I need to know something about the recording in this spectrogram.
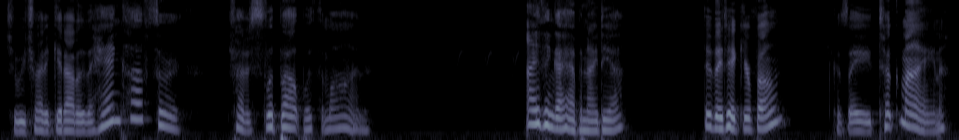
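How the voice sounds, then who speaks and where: A woman's voice: mid-range voice, big pitch swings, normal speed, pauses often, a little mellow. A woman voices a sassy young female troublemaker in an audio roleplay, with a mid-range voice. She is bossy and teasing, sure of herself, and speaks right to the listener in a very dry, echo-free recording. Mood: snarky, scheming. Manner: snarky, bossy, teasing, self-assured. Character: sassy rebellious mean girl, cocky young troublemaker.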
